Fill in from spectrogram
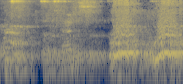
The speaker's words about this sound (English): That's the UPS man coming home. That sounds like a big dog. Well, you know, he's a chocolate lab, but he would lick you to death.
